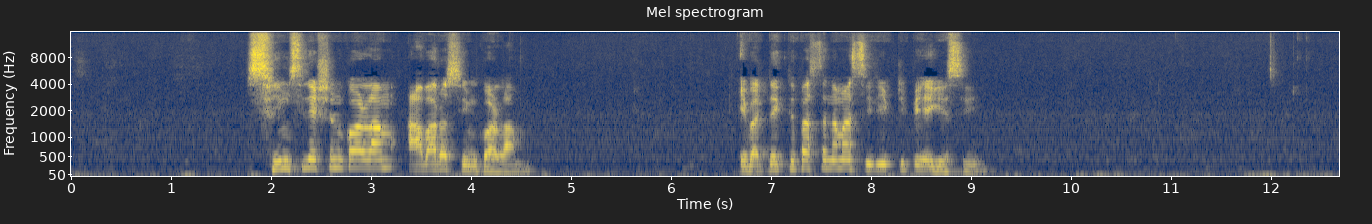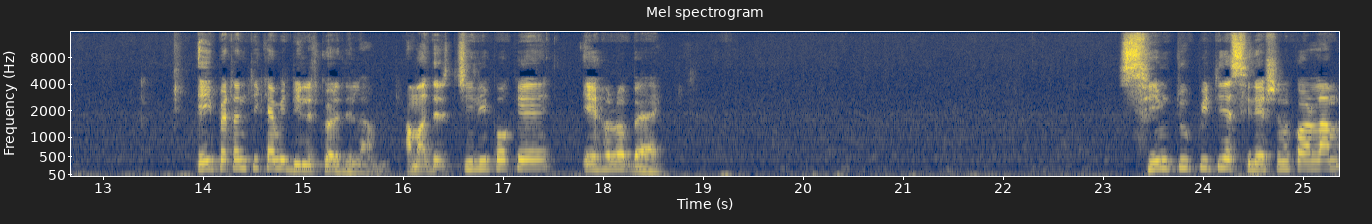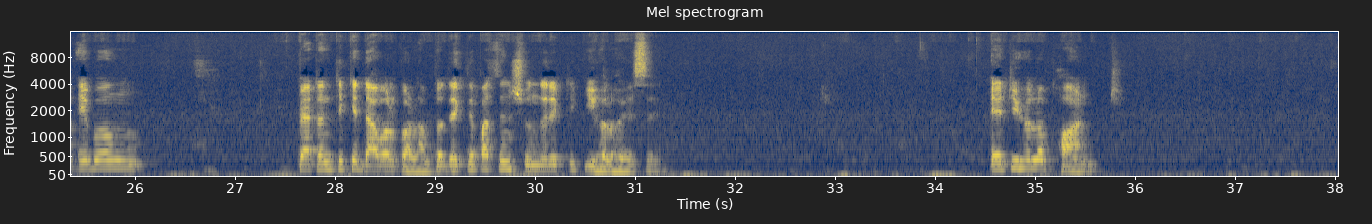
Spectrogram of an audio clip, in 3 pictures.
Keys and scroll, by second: 5.8 j, 8.4 Home, 13.9 shift+z, 16.0 j, 18.7 Home, 33.0 j, 35.2 Home.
